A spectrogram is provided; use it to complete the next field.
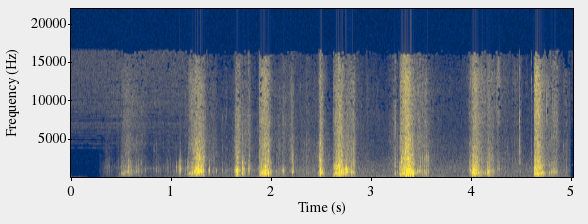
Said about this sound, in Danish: Pludselig kan han høre nogen komme gående i sandet.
